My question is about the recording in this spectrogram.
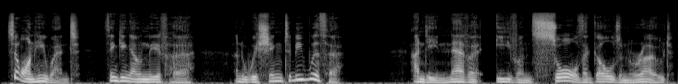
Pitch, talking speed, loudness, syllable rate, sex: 120 Hz, 195 wpm, -19 LUFS, 5.3 syllables/s, male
